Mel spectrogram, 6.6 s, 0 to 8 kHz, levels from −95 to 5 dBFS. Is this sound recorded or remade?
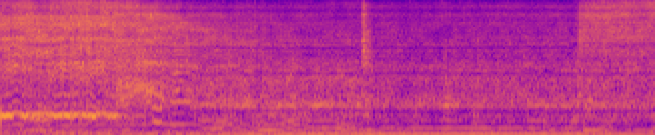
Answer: remade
